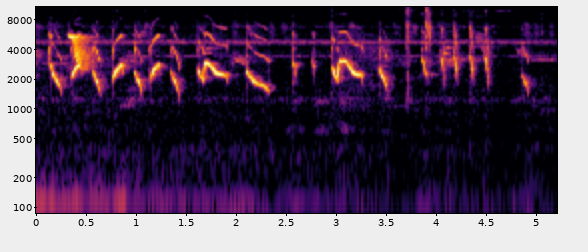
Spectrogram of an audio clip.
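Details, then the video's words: Lure material of Horsfield's babbler amid a crowded mix of birds: sweet looping whistles and falling slurs tumble quickly, broken by sharp stacked chirps and one bright click, with a steady low hum underneath. "memancing bunyi pelanduk semak bahan ombyokan"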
